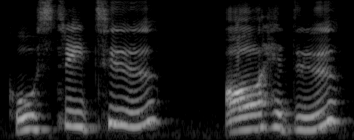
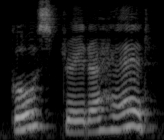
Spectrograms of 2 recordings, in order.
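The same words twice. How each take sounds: First: A strong vowel sound follows the t. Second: The t sound is clipped short. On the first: The speaker calls it wrong. "으 발음이 너무 강하게 나요" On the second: The speaker calls it right. "짧게 드, 드, 드 할 때 그렇게 그런 짧은 느낌으로"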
